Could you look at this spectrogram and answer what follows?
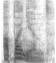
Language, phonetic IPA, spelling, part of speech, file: Russian, [ɐpɐˈnʲent], оппонент, noun, Ru-оппонент.ogg
- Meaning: opponent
